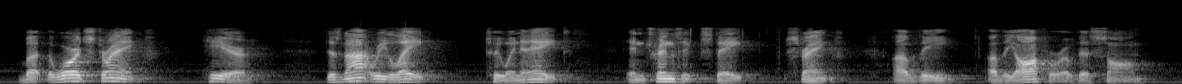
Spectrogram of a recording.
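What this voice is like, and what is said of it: North Carolina Southern accent. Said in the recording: “my North Carolina Hebrew accent”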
